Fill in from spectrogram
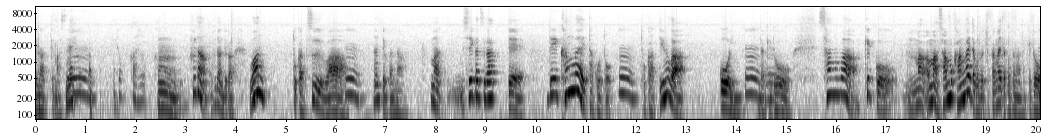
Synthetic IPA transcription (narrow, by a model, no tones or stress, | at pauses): kɯ̟nat̪ːe̞ma̰sɨne̞ | ooɯ̟̃ɴɸɯ̟d̪ãɸɯ̟d̪ãnt̪ojɯ̟kaβãn | t̪o̞kat͡sɨːβa | nãnt̪eɯkana | mase̞ːkat͡sɨɡaːt̪ːe̞ | d̪e̞kʰãŋɡae̞t̪ako̞t̪o̞̰t̪o̞kat̪ːe̞iɯ̟no̞ɡa̰ | o̞ːĩnd̪akke̞d̪o̞ | sãɰ̃βake̞kːo̞ːma̰maːsãmːo̞kʰãŋɡae̞t̪ako̞t̪ot̪ːkːkãŋɡae̞t̪ako̞t̪o̞nãnd̪ake̞d̪o̞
